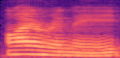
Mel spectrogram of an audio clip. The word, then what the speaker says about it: irony: However, we say a word irony like irony with pronounced R. And we also say ironic with pronounced R. So don't confuse these three.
